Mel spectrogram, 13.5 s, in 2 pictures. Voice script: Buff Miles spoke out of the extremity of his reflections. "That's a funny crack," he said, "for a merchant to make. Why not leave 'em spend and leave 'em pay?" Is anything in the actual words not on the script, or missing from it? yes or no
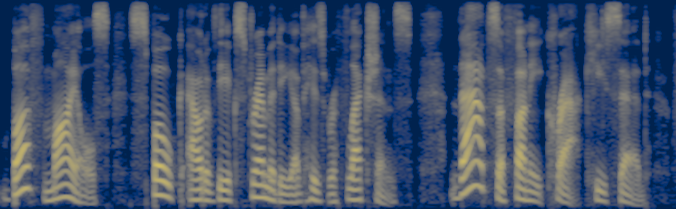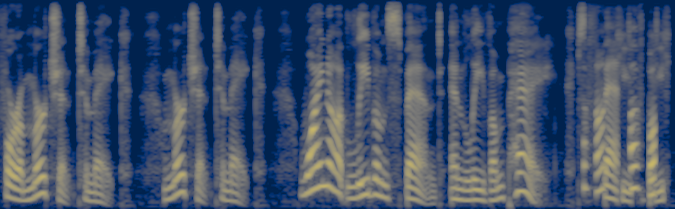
yes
